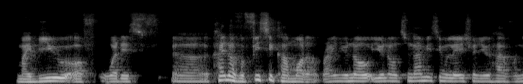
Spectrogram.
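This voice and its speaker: Very fast and fairly high for a man, a somewhat breathy male voice with a Spanish accent keeps a fairly even intonation. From Peru. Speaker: tsunami engineering researcher. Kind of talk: lecture.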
